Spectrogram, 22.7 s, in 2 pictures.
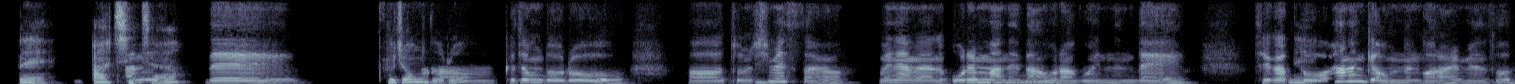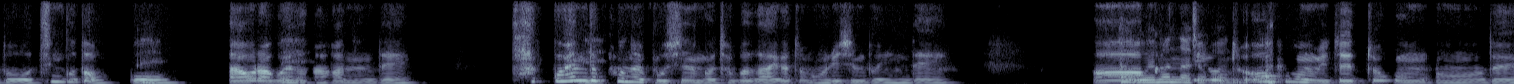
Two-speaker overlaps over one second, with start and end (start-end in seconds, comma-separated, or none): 19.7-21.0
